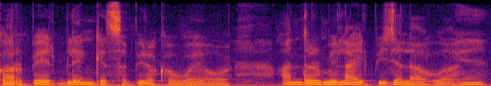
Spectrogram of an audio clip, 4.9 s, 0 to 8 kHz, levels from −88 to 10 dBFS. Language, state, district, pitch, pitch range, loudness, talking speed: Hindi, Arunachal Pradesh, Lower Dibang Valley, 170 Hz, 165-175 Hz, -16 LUFS, 195 wpm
